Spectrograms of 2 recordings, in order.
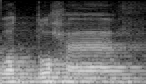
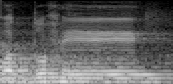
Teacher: الفتحة ليست فتحة البناء، لا، الفتح هنا يقصد به فتح المخرج، والضحى والضحى هذا فتح. الإمالة تقرب الألف إلى الياء، ليست ياء خالصة، وتجعل الفتحة كسرة قريبة للكسرة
